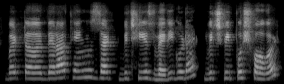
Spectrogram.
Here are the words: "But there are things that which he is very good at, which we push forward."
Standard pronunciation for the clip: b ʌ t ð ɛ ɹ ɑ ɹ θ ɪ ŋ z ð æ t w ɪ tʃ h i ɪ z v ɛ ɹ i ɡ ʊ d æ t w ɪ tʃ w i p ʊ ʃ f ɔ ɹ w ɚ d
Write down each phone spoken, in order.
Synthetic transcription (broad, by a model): b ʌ t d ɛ ɹ ɑ ɹ t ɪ ŋ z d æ t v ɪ tʃ h i ɪ z v ɛ ɹ i ɡ ʊ d æ t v ɪ tʃ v i p ʊ ʃ f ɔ ɹ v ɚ d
